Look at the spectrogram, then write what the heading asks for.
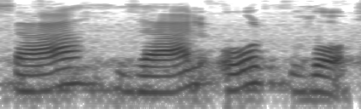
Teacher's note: जब ज़बान की नोक ऊपर के दोनों दांतों के सिरों से टकराती है तो वहाँ से ये 3 हरूफ अदा होते हैं, सा ज़ाल और ज़ो।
